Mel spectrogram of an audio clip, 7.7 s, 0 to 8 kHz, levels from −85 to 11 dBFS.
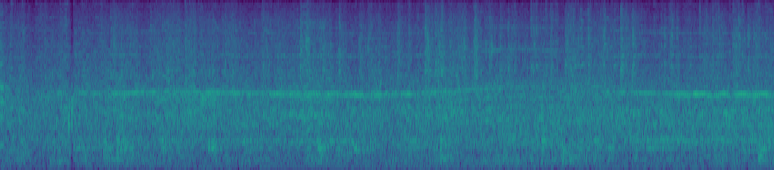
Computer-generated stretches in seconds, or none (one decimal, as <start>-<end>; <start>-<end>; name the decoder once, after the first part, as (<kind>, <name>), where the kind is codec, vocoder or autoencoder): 2.1-4.2 (vocoder, Vocos)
